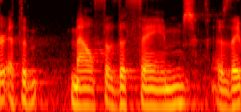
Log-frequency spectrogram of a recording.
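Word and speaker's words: Thames: find ourselves here at the mouth of the Thes, as they pronounce it, river and the city of New London.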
